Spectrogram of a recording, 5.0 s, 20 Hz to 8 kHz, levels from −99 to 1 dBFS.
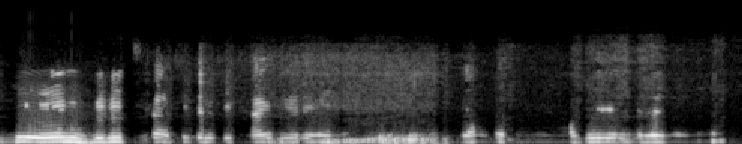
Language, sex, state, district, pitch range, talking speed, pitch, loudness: Hindi, male, Jharkhand, Jamtara, 190-215 Hz, 145 wpm, 195 Hz, -16 LUFS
